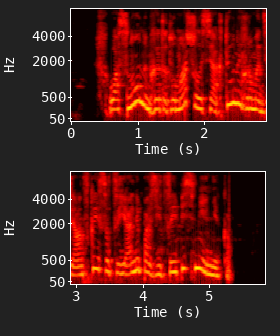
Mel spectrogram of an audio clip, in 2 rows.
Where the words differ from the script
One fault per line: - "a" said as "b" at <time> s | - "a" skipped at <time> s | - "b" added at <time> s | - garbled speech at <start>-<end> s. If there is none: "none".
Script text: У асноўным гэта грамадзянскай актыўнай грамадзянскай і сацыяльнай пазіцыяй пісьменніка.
- "грамадзянскай" said as "тлумачылася" at 1.5 s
